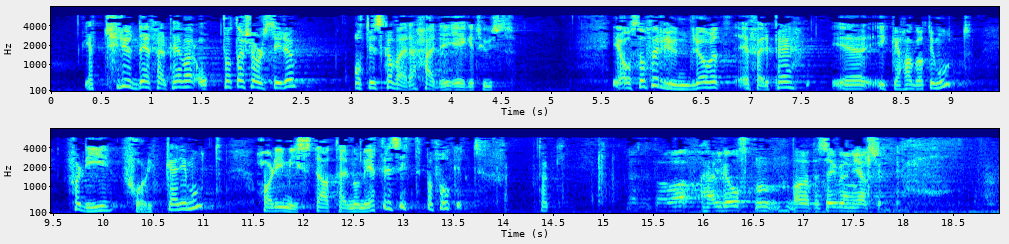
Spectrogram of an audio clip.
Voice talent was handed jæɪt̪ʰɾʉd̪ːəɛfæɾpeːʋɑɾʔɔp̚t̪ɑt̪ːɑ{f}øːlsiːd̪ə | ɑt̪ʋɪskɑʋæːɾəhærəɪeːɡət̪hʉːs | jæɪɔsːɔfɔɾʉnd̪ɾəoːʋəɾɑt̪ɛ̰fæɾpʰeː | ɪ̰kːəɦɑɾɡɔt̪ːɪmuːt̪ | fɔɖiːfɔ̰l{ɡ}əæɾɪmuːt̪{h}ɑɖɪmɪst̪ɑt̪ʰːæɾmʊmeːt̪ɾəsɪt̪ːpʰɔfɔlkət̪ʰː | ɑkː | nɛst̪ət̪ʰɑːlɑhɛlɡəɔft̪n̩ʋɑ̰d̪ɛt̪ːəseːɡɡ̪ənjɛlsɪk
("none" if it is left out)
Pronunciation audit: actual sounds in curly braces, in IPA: ʂ, k, h

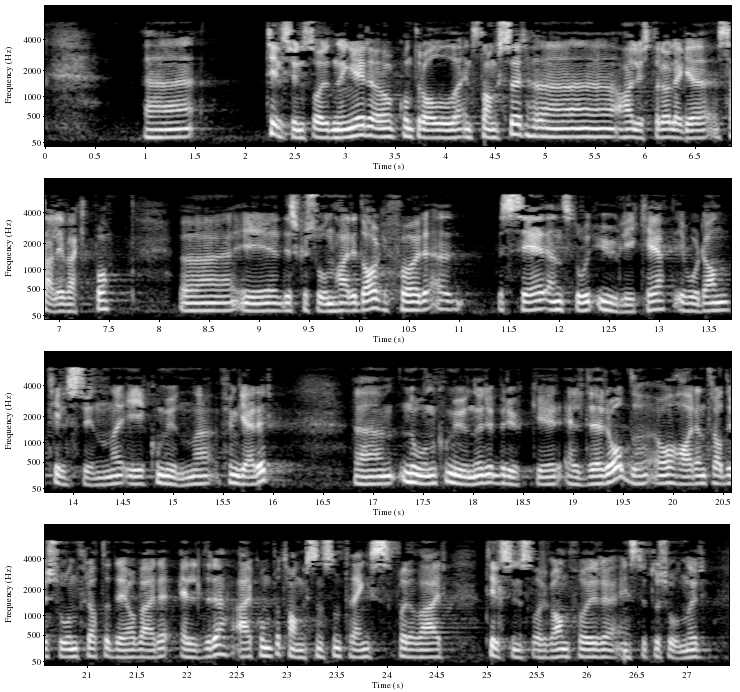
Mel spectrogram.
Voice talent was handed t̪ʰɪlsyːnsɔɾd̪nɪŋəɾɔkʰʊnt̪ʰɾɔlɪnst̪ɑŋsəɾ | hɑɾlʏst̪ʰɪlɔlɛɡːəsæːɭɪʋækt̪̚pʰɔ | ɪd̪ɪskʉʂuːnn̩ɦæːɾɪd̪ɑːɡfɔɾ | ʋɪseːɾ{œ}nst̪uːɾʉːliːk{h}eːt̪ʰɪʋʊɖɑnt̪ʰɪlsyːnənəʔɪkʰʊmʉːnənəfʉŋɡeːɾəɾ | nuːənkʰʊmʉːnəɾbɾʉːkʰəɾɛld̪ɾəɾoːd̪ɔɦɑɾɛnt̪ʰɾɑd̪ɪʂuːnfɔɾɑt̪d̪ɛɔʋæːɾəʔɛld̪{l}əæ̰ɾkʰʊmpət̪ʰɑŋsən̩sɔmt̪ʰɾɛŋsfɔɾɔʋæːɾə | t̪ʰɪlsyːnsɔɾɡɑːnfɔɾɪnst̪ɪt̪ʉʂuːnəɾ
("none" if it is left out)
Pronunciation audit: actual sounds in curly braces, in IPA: ɛ, h, ɾ

